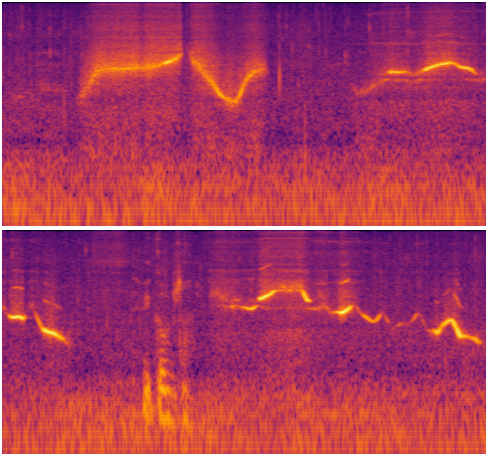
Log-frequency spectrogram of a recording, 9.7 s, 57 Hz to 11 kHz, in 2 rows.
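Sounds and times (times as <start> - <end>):
person whistling an imitation of blackbird song: 0.9 - 2.6, 3.8 - 5.5, 7.1 - 9.6
speech: 6.4 - 6.9.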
